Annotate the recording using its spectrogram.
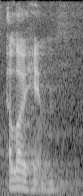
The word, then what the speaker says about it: Elohim: And in the Hebrew language, this word is pronounced Elohim.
